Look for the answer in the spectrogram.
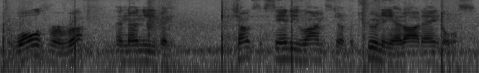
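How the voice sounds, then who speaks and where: A man's voice: medium pitch, fairly quick. A man reading scripted dramatic narration for an audio drama. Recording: clear background noise and ambience. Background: ambient sound effects.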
